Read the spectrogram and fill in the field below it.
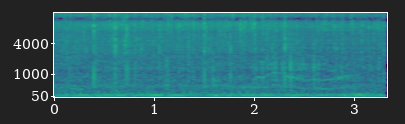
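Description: Masala fry sizzling steadily in a pan, a continuous close crackle and hiss with a low hum underneath, no talk.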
